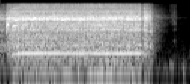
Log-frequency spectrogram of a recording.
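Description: Small drill bit boring through wood on a woodworking project, a steady high-pitched whine of the power drill running close for about two seconds before it spins down and stops.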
